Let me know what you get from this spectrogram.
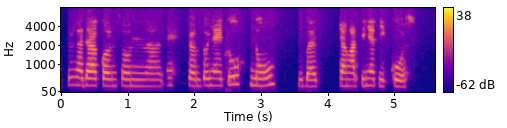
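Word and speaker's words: หนู: Nah, terus ada konsonan, contohnya itu nu, dibaca, yang artinya tikus. Di sini tuh ada konsonan hohib, nonu, u yang panjang, dibacanya nu, hohibnya cuman sebagai penentu nada si nonu ya.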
